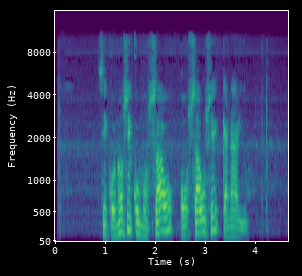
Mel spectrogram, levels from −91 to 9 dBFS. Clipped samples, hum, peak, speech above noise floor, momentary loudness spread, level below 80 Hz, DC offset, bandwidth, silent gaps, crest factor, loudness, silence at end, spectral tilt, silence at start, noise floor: under 0.1%; none; 0 dBFS; 36 dB; 11 LU; -68 dBFS; under 0.1%; 11 kHz; none; 18 dB; -17 LUFS; 0.8 s; -4 dB/octave; 0.05 s; -53 dBFS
